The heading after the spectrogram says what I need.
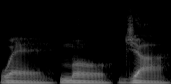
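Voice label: "wemoja", concatenated syllables; Affixing experiment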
